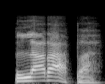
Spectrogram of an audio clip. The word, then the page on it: la rapa: italiano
